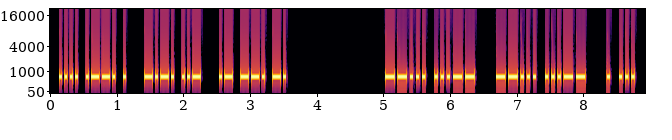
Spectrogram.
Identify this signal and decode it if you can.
Morse code, heard as a keyed tone, about 31 wpm, 700 Hz. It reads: HPE CU AGN 73 73 ES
